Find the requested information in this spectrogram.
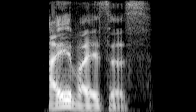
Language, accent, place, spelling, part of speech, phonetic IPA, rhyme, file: German, Germany, Berlin, Eiweißes, noun, [ˈaɪ̯vaɪ̯səs], -aɪ̯vaɪ̯səs, De-Eiweißes.ogg
- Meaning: genitive singular of Eiweiß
